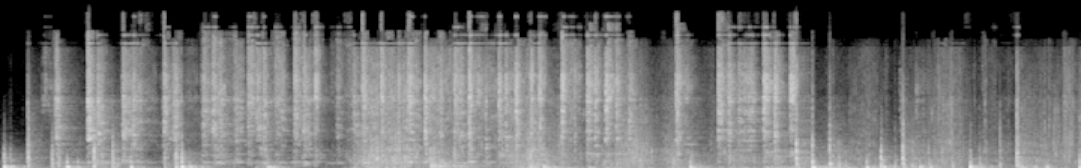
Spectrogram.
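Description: Bread being pushed into the oven of a bakehouse, with busy clattering, scraping and rattling knocks throughout, irregular and dense, over a low steady rumble.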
